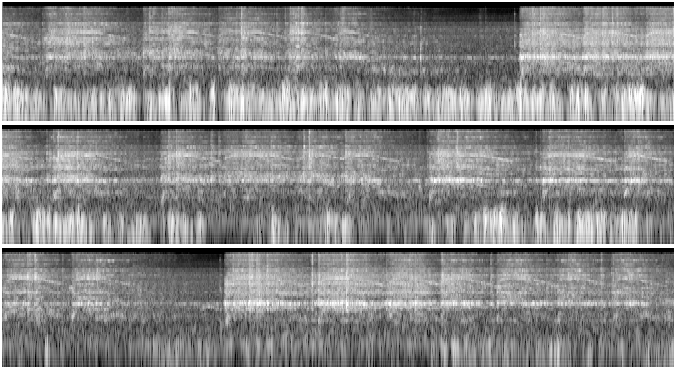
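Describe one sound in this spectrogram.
Small electric shears whir and snip as they trim a low hedge.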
